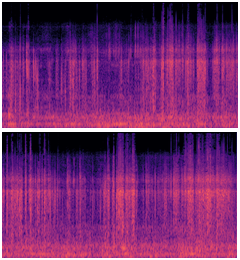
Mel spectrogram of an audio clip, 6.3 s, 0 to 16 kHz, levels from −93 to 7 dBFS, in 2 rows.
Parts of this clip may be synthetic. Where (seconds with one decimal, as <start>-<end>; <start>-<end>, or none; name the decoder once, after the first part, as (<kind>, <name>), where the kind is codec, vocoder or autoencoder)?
0.0-0.9 (codec, SNAC)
